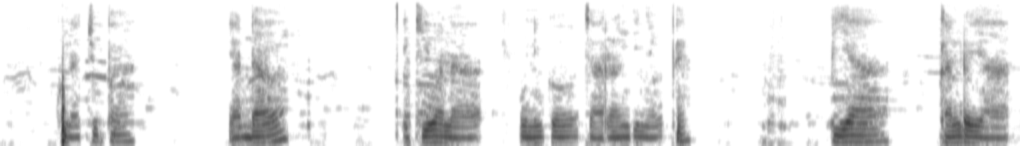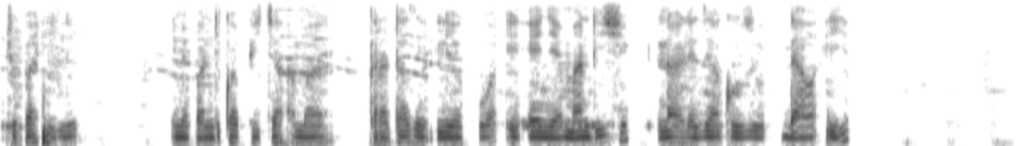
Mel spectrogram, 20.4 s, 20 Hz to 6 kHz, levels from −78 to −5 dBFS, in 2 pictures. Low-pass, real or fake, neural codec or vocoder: 5.4 kHz; real; none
